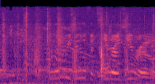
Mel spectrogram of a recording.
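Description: Players and spectators calling out and chattering, several voices overlapping, with a sharp knock about one and a half seconds in.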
